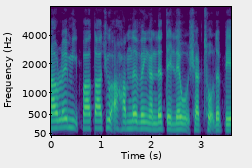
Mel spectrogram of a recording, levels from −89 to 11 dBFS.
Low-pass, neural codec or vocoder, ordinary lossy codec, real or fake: none; codec, 16 kHz, 4 kbps, X-Codec, WavLM features, trained on Multilingual LibriSpeech; none; fake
